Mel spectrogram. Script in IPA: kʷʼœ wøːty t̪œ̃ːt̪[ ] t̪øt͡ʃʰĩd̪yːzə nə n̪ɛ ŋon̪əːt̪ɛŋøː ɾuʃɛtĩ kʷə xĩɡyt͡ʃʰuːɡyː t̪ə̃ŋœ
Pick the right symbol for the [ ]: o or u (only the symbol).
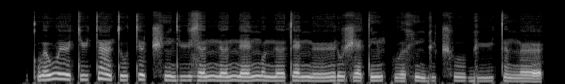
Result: u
